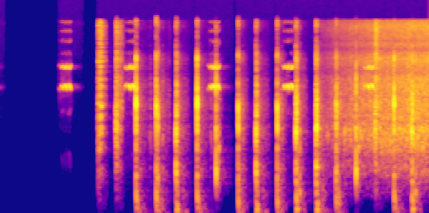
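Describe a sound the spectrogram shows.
Footsteps tap quickly on a stone path.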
